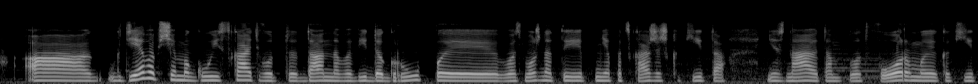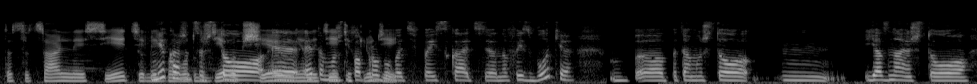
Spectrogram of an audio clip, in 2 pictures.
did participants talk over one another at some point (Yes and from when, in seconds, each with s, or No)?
Yes, from 11.3 s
